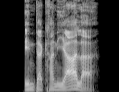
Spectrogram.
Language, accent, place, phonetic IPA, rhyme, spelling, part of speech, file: German, Germany, Berlin, [ɪntɐkʁaˈni̯aːlɐ], -aːlɐ, interkranialer, adjective, De-interkranialer.ogg
- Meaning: inflection of interkranial: 1. strong/mixed nominative masculine singular 2. strong genitive/dative feminine singular 3. strong genitive plural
